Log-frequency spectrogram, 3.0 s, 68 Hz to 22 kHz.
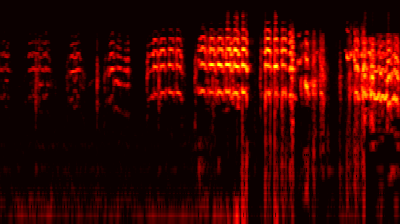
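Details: A common kestrel gives shrill, harsh squealing calls, starting soft and growing louder, in quick bursts over three seconds, on 15 May in spring.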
